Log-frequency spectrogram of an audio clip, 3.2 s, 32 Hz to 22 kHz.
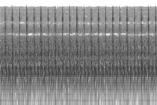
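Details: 2004 Mazda 6 at idle: sharp, even, relentless knock about three and a half times a second, car shaking; bottom-end rod knock.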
